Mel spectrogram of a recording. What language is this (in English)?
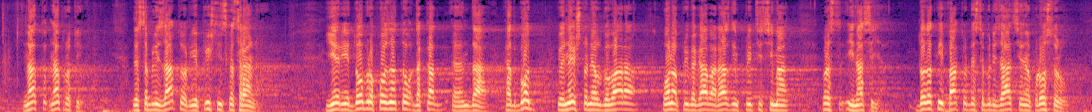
Serbian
